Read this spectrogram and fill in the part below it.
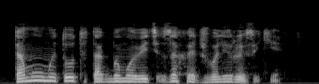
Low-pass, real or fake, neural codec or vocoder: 7.2 kHz; real; none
